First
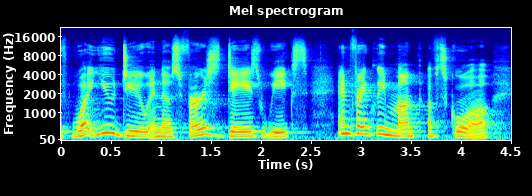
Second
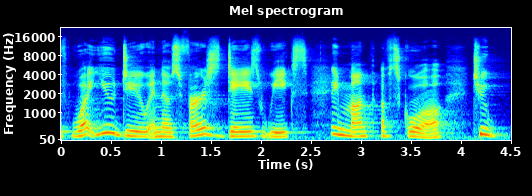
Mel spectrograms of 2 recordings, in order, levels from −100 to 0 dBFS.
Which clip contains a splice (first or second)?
second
